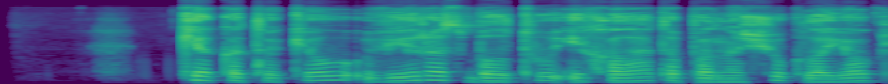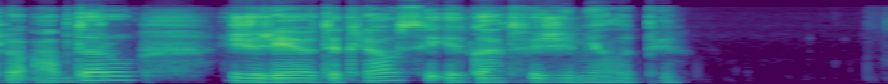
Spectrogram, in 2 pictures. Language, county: Lithuanian, Vilnius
